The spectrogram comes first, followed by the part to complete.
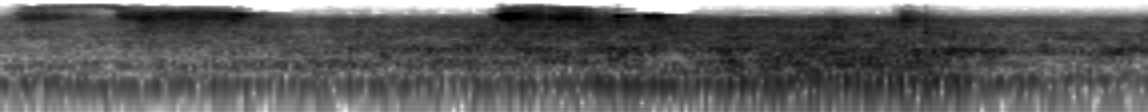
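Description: A motor vehicle running close by: a steady engine hum under a broad hiss, with two short bursts of hiss, one just after the start and one about two seconds in.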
